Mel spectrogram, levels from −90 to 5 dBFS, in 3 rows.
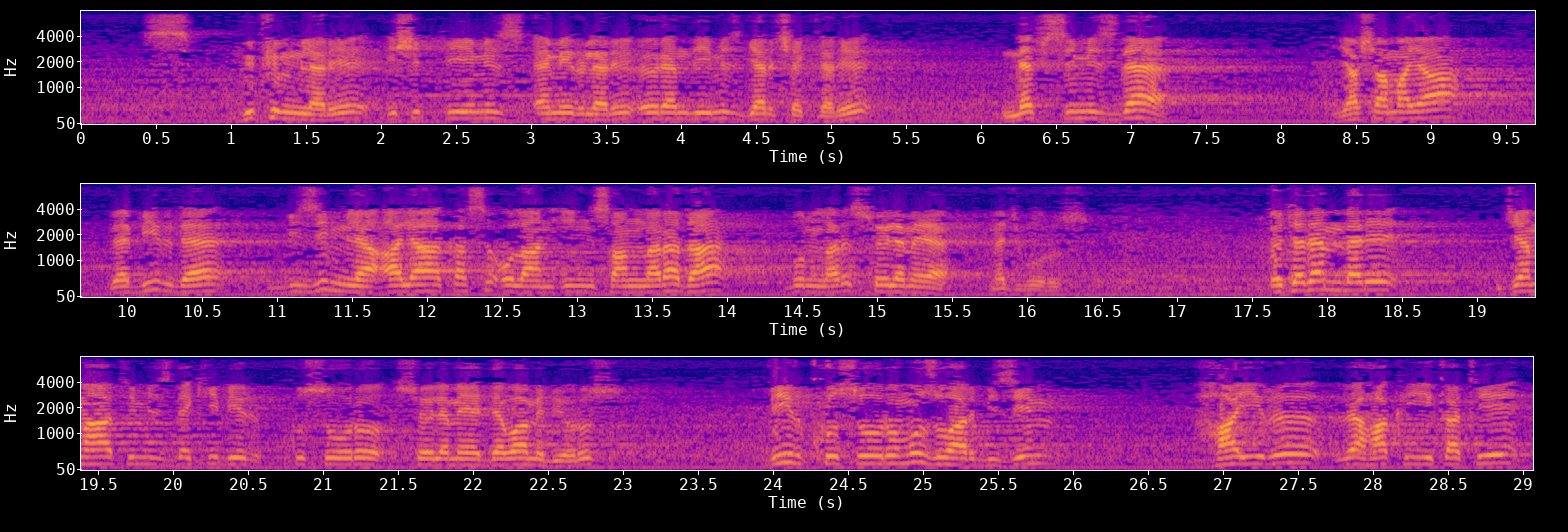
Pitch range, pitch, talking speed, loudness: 155-185 Hz, 175 Hz, 70 wpm, -20 LUFS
